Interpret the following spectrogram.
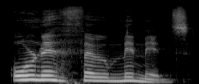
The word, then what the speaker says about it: Ornithomimids: The fastest dinosaur could well have been an ornithomid, or ornithomidid, very difficult to pronounce. Ornithomimids.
